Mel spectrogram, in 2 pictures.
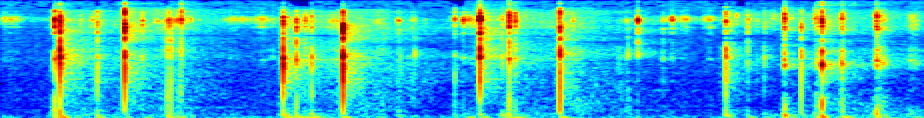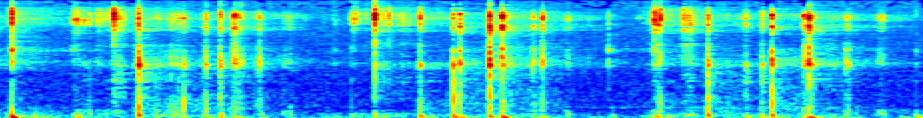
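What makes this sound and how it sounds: A solid white bar of soap, held in both hands, is scratched and pressed with fingernails. It makes a quick, irregular series of sharp, dry clicks and crackles with bright, scratchy highs. Each sound dies away almost instantly.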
